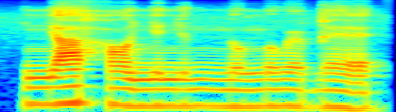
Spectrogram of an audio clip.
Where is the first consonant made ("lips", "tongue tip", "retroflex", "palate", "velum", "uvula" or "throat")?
palate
